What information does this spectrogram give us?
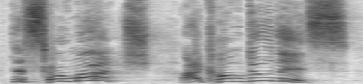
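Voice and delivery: high, slow overwhelmed sigh of a line. Retold or imitated. Student overwhelmed by all the tasks, high despairing. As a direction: give up, pitched high and slow.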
